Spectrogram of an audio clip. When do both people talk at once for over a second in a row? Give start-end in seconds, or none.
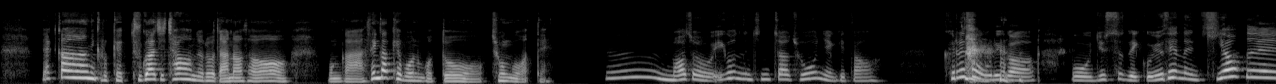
none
